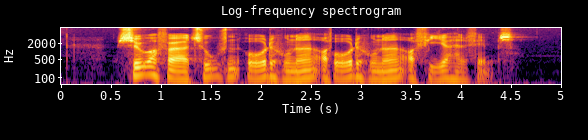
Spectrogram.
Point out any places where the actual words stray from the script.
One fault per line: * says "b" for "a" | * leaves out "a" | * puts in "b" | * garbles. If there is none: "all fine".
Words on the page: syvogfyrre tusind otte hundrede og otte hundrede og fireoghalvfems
all fine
